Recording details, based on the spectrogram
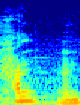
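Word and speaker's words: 寒: 한은 중국 발음으로 한 똑같습니다. 한 똑같습니다.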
